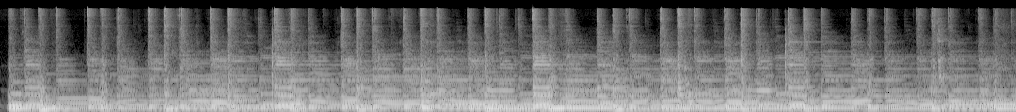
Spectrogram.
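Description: Acoustic guitar strummed in a steady rhythm, playing a song's introduction. The chords start abruptly at the beginning.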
